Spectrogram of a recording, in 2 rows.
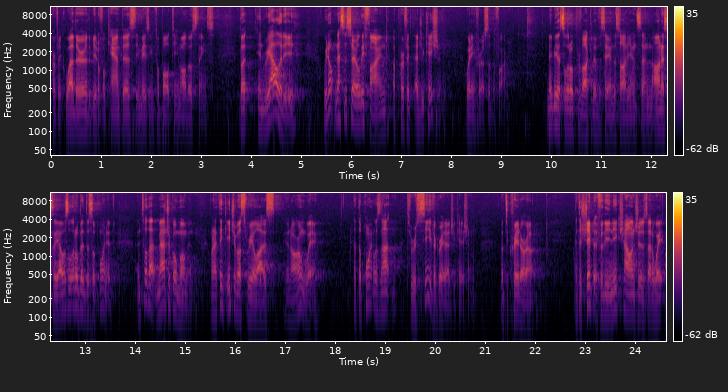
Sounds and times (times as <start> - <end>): Speech: 0.0 - 9.2, 9.9 - 22.2, 22.8 - 24.6.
